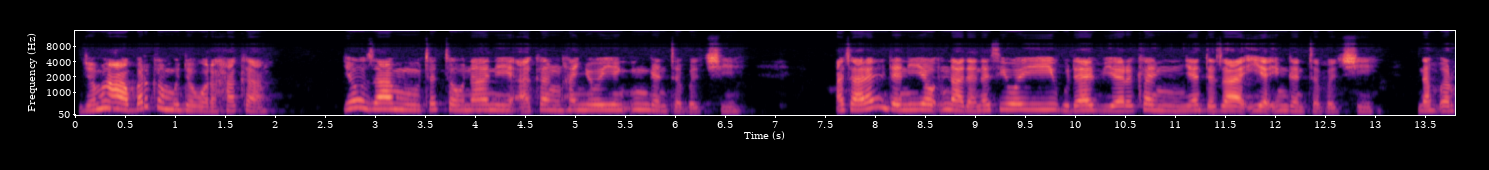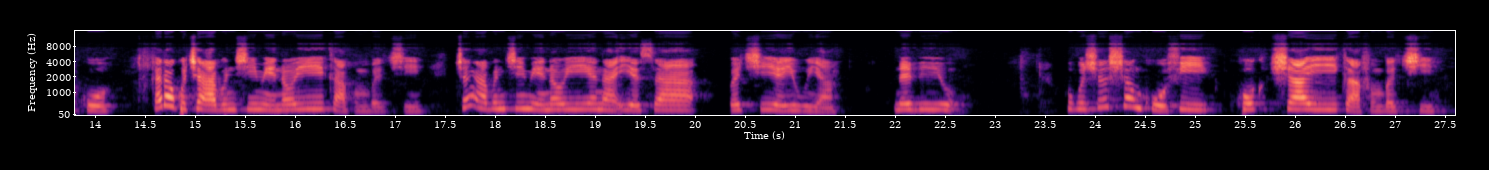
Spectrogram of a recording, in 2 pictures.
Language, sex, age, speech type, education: Hausa, female, 30-45, spontaneous, tertiary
